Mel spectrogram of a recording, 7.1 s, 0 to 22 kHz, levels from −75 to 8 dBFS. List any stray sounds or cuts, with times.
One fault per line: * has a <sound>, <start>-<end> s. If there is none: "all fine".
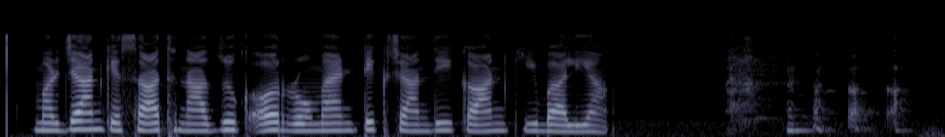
* has a laugh, 5.4-6.9 s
